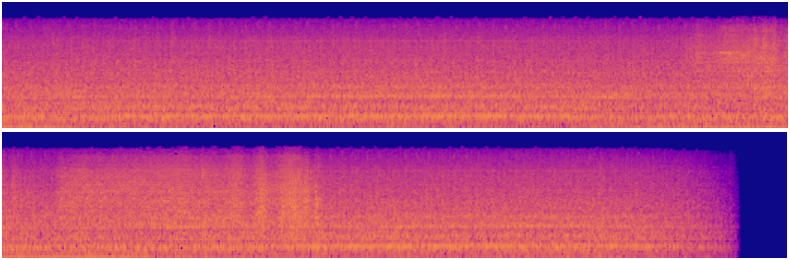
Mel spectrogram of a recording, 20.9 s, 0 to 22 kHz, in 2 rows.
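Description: Toyota 3.0 V6 engine idling steadily on a suspected blown head gasket, its cooling system full of flushing agent. Two short bursts of hissing come over it, one about halfway through and one a few seconds later.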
